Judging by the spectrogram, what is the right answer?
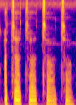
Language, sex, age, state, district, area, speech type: Bengali, male, 18-30, West Bengal, Darjeeling, urban, spontaneous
